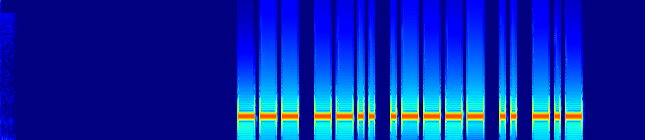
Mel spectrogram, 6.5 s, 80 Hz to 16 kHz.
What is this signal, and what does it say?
Morse code, heard as a keyed tone, about 22 wpm, 700 Hz. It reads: OZ1IK
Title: DXCC-100 Call Signs - 5 Characters - Repeated 2x - 22wpm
